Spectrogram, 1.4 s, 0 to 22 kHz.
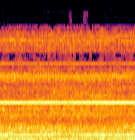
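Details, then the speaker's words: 1994 Impala SS after fuel pump relay rewiring, relay triggered with 12 V, engine off: steady even electric hum with thin high whine; fuel pump running normally. "There she blows, she's coming on."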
